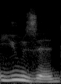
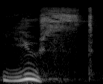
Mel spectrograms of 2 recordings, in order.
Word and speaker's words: used to: Look at the spelling. It's U-S-E-D and then T-O. But the pronunciation is not used, it's used. Unusual.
